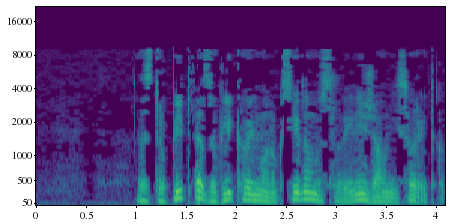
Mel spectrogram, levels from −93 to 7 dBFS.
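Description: Heavy AAC compression, likely at a very low bitrate around 16 kbps, strips this speech of everything above 9.1 kHz throughout, leaving it dull, smeared and fizzy.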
